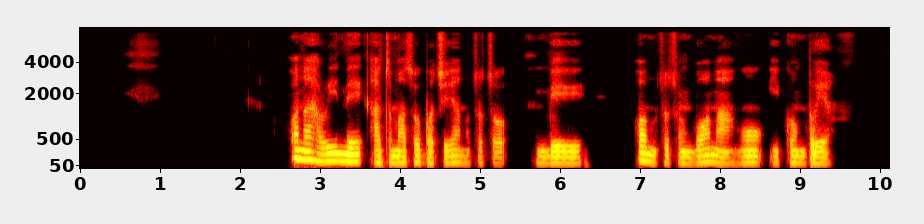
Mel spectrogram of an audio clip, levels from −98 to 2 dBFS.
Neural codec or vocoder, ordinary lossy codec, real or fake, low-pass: codec, 16 kHz in and 24 kHz out, 1 kbps, XY-Tokenizer; Opus, 64 kbps; fake; 7.2 kHz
